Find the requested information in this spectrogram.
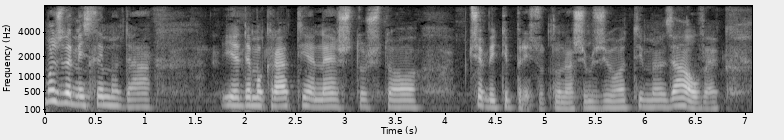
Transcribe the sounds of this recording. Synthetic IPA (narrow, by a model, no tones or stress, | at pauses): mo̞ʒd̪amislimo̞d̪a | je̞d̪e̞mo̞kɾat̪ijaneʃt̪o̞ʃt̪o̞t͡ɕebit̪ipɾisut̪nounaʃimʒiʋot̪imazauʋek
